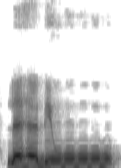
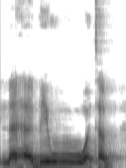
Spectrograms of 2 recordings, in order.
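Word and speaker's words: لهب وتب: If I merge without the ghunna, it will be lahabiu wa tab, which is common to hear, but this is incorrect. But we have to merge it with the ghunna sound.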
